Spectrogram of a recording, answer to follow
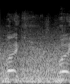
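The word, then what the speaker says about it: Buckeye: My name, what it is, Bucky, but it's spelled B-U-C-K-E-Y-E, you know, man, so shit. The last E silent on that bit, man, I'm Bucky, man.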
